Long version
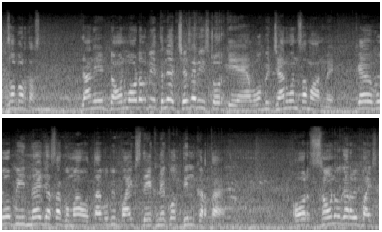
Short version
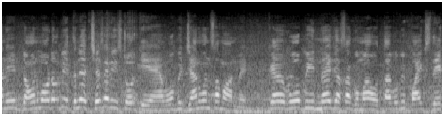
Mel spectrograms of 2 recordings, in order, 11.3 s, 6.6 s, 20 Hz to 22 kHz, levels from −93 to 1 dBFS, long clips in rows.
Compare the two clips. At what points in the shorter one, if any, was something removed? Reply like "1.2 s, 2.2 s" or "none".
none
